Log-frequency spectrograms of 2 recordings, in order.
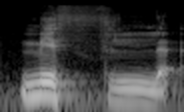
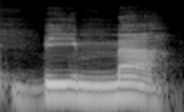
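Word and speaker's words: مثل: That's the kasra, and the kasra will help you to say it mithl. So if it wasn't there, you can say bimethal. Yeah. So so they avoid, you pronouncing it the wrong way.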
